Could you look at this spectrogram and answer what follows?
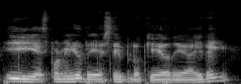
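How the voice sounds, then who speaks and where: A man's voice: medium pitch, steady tone, unhurried, slight background noise. A young man giving a class presentation from his notes, a little hesitant. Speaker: student presenter.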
